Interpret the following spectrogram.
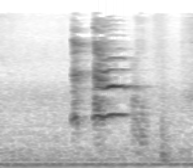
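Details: Baby prairie dog named Poppy barking: a high, clipped chirp-like bark followed at once by a longer, slightly falling one, then a faint trailing echo. Soft human greeting precedes it, with a low steady hum underneath.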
